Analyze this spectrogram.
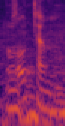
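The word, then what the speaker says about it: N'Tam: It's spelled N''TAM. Otam.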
